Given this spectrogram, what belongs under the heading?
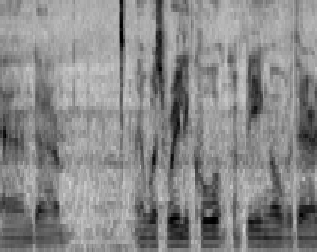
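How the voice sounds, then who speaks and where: A man with a very deep, low pitch speaks in fairly even intonation over noticeable background noise. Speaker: metal band founder and musician. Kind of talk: interview.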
